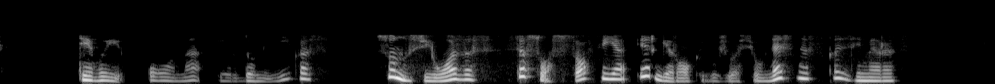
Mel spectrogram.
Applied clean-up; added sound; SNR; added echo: none; none; none; none.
